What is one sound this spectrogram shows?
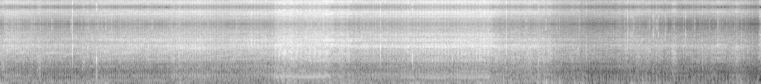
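A dirt bike engine revs and hums close by, rising and falling in pitch.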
